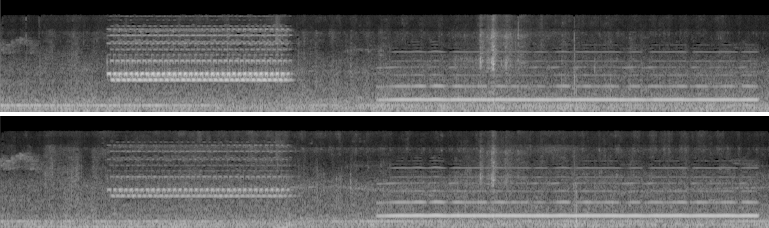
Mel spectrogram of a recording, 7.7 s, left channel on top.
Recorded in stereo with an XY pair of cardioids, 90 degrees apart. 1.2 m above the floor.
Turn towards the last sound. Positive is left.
turn(degrees=-10)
